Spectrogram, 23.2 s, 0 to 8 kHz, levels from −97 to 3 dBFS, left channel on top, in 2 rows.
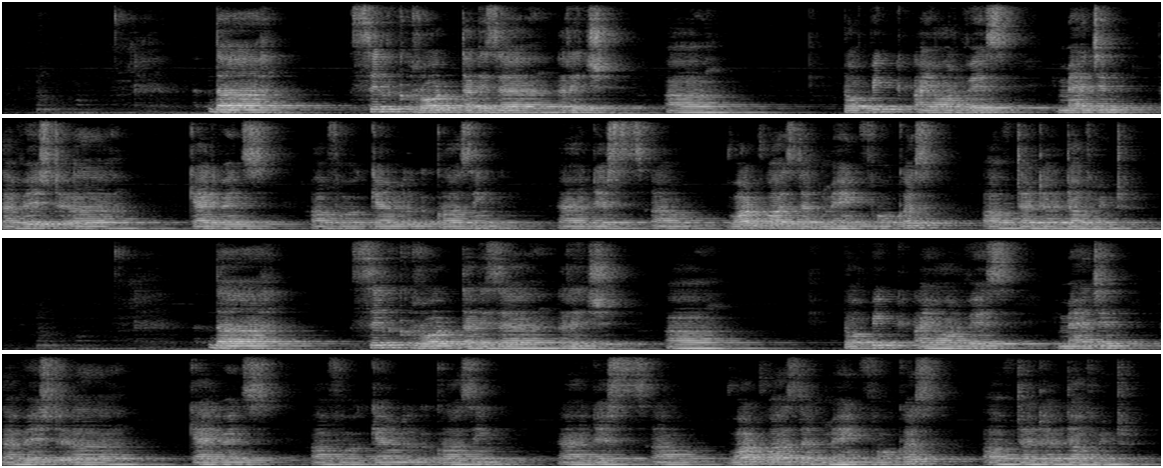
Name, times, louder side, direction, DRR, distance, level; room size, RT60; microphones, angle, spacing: voice 1, 2.1-2.8 3.5-6.1 6.6-7.3 8.4-10.0 10.5-11.2 11.6-13.0 13.5-14.2 14.7-16.6 17.1-18.5 18.8-20.9 21.4-22.8, equal, 35° left, -1 dB, 2.3 m, -30 dB
9.4 x 7.8 x 3.3 m, 1.4 s
head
